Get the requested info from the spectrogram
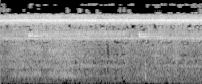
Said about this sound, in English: But what I can do is try the bow and drill method. And I've got a bit of power in it, so it's really nice and tight.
